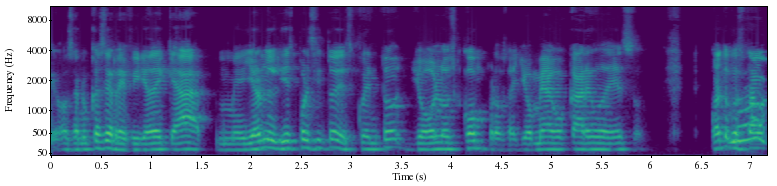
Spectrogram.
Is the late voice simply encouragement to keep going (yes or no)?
yes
